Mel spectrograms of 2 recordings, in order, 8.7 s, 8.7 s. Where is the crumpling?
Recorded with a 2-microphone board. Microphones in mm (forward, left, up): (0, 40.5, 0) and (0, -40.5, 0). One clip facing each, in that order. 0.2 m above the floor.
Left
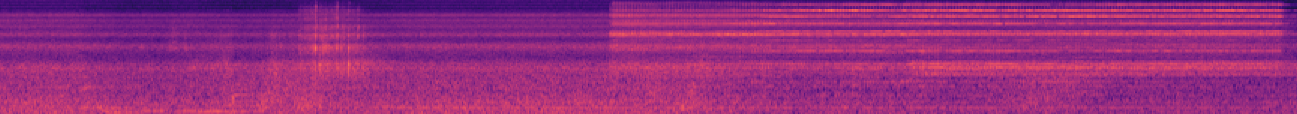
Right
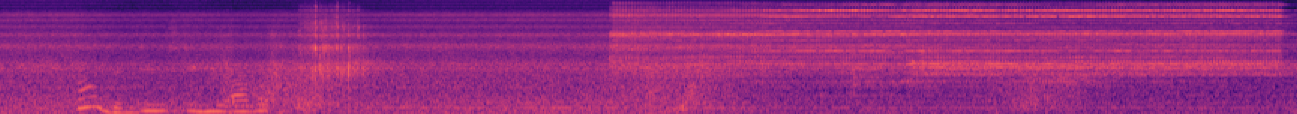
35° right (ahead or behind), 3 m.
